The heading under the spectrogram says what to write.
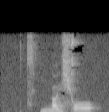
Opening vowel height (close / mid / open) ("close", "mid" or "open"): close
